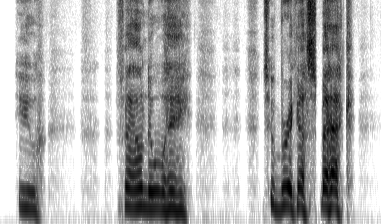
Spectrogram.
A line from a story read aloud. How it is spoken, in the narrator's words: the other man said, his voice practically a whimper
